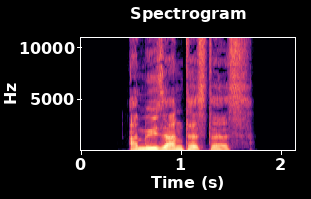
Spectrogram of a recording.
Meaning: strong/mixed nominative/accusative neuter singular superlative degree of amüsant
- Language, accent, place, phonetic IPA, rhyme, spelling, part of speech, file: German, Germany, Berlin, [amyˈzantəstəs], -antəstəs, amüsantestes, adjective, De-amüsantestes.ogg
